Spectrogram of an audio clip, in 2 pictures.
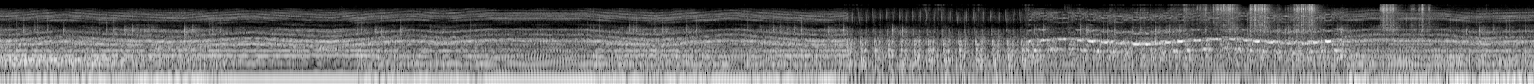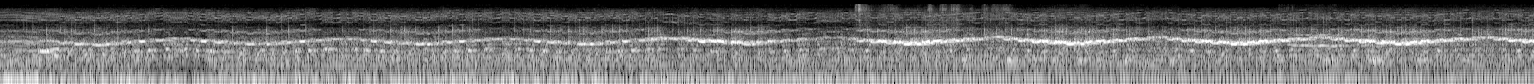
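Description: Live electronic drone music from a table of electronic instruments. A steady low drone fills the first eight seconds or so. Then high, siren-like tones rise and fall in pitch about once a second, over a steady bed of sound.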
